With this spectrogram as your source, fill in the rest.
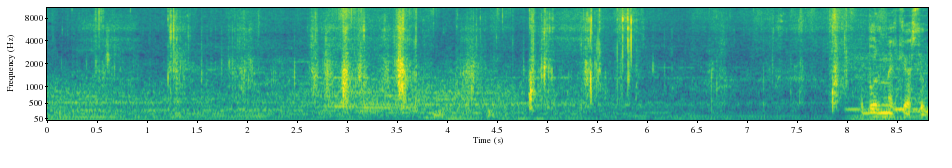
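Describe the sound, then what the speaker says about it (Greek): Footsteps crunch in an abandoned military camp, a faint, uneven series of steps over a low rumbling background, with a louder disturbance near the end. "Σαν βηματισμό να άκουσα."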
